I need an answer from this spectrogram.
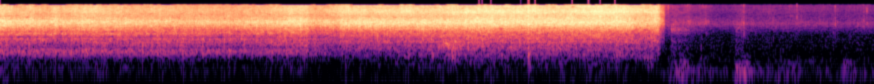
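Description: Loud hiss and sizzle of shelled snail meat frying in hot mustard oil in a kadhai. The sizzle cuts off abruptly about five seconds in, leaving only a faint crackle.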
